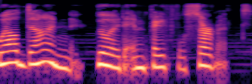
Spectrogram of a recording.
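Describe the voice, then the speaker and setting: A woman puts on a character voice, guttural and hissing, at a medium pitch and a very slow pace. Faint music plays in the background. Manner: sadistic, mocking.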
